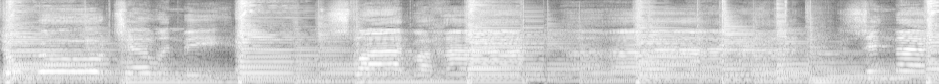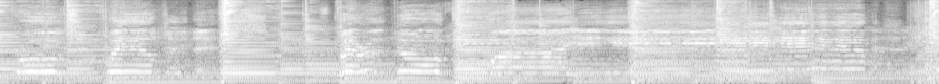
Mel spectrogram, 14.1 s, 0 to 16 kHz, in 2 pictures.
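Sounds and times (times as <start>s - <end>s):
acoustic guitar strumming: 0.0s - 14.0s
man singing: 0.0s - 14.0s.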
